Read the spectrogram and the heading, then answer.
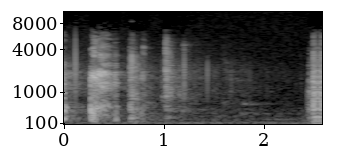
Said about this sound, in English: I'm going to get you something for that cough. No, I'm all right. It's just a little sore throat, that's all.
